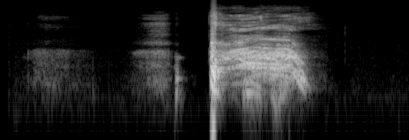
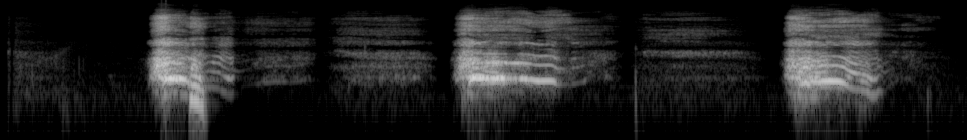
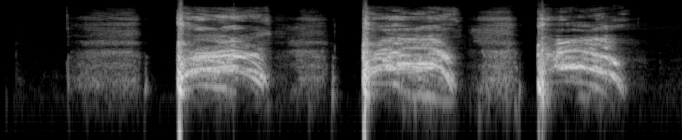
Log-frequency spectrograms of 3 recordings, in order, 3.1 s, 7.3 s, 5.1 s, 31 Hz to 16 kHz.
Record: cough_length: 3.1 s
cough_amplitude: 32768
cough_signal_mean_std_ratio: 0.38
exhalation_length: 7.3 s
exhalation_amplitude: 31042
exhalation_signal_mean_std_ratio: 0.39
three_cough_length: 5.1 s
three_cough_amplitude: 32768
three_cough_signal_mean_std_ratio: 0.54
survey_phase: beta (2021-08-13 to 2022-03-07)
age: 65+
gender: Male
wearing_mask: 'No'
symptom_none: true
smoker_status: Ex-smoker
respiratory_condition_asthma: false
respiratory_condition_other: false
recruitment_source: REACT
submission_delay: 5 days
covid_test_result: Negative
covid_test_method: RT-qPCR
influenza_a_test_result: Negative
influenza_b_test_result: Negative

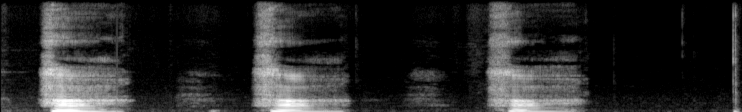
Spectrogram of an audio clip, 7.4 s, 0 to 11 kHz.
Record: exhalation_length: 7.4 s
exhalation_amplitude: 31680
exhalation_signal_mean_std_ratio: 0.35
survey_phase: beta (2021-08-13 to 2022-03-07)
age: 45-64
gender: Male
wearing_mask: 'No'
symptom_runny_or_blocked_nose: true
symptom_change_to_sense_of_smell_or_taste: true
symptom_loss_of_taste: true
symptom_onset: 5 days
smoker_status: Ex-smoker
respiratory_condition_asthma: false
respiratory_condition_other: false
recruitment_source: Test and Trace
submission_delay: 2 days
covid_test_result: Positive
covid_test_method: ePCR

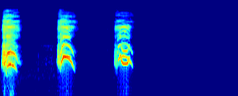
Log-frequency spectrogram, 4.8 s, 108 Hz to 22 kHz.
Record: exhalation_length: 4.8 s
exhalation_amplitude: 23112
exhalation_signal_mean_std_ratio: 0.34
survey_phase: alpha (2021-03-01 to 2021-08-12)
age: 45-64
gender: Female
wearing_mask: 'No'
symptom_cough_any: true
symptom_headache: true
symptom_onset: 6 days
smoker_status: Ex-smoker
respiratory_condition_asthma: true
respiratory_condition_other: false
recruitment_source: Test and Trace
submission_delay: 2 days
covid_test_result: Positive
covid_test_method: RT-qPCR
covid_ct_value: 15.0
covid_ct_gene: N gene
covid_ct_mean: 15.0
covid_viral_load: 12000000 copies/ml
covid_viral_load_category: High viral load (>1M copies/ml)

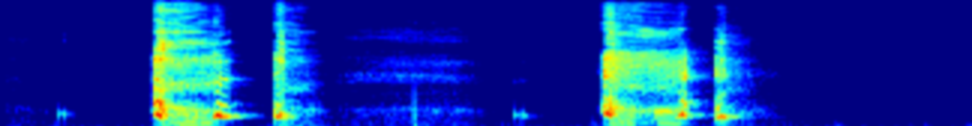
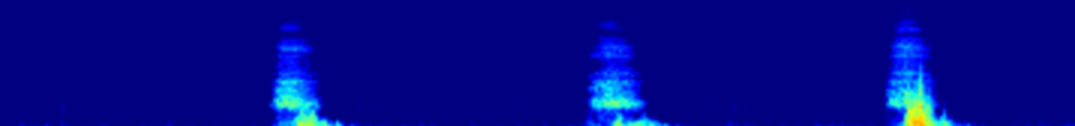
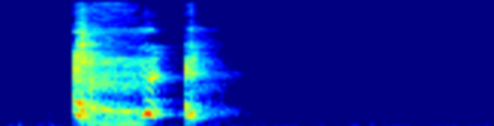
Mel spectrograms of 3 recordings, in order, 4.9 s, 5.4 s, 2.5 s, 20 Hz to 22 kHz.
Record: three_cough_length: 4.9 s
three_cough_amplitude: 32767
three_cough_signal_mean_std_ratio: 0.3
exhalation_length: 5.4 s
exhalation_amplitude: 10387
exhalation_signal_mean_std_ratio: 0.21
cough_length: 2.5 s
cough_amplitude: 16258
cough_signal_mean_std_ratio: 0.3
survey_phase: beta (2021-08-13 to 2022-03-07)
age: 18-44
gender: Female
wearing_mask: 'No'
symptom_cough_any: true
symptom_new_continuous_cough: true
symptom_runny_or_blocked_nose: true
symptom_shortness_of_breath: true
symptom_sore_throat: true
symptom_fatigue: true
symptom_fever_high_temperature: true
symptom_headache: true
symptom_other: true
symptom_onset: 4 days
smoker_status: Ex-smoker
respiratory_condition_asthma: false
respiratory_condition_other: false
recruitment_source: Test and Trace
submission_delay: 2 days
covid_test_result: Positive
covid_test_method: RT-qPCR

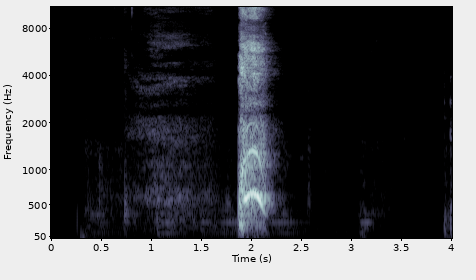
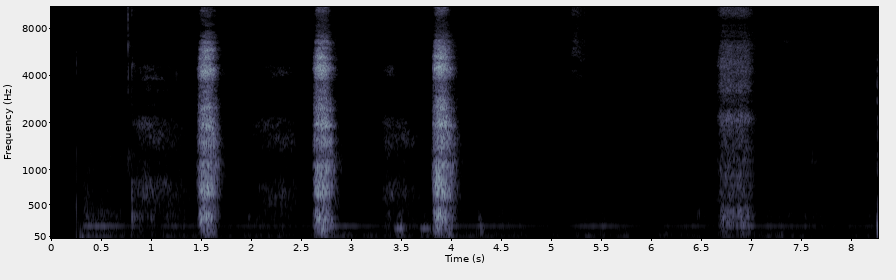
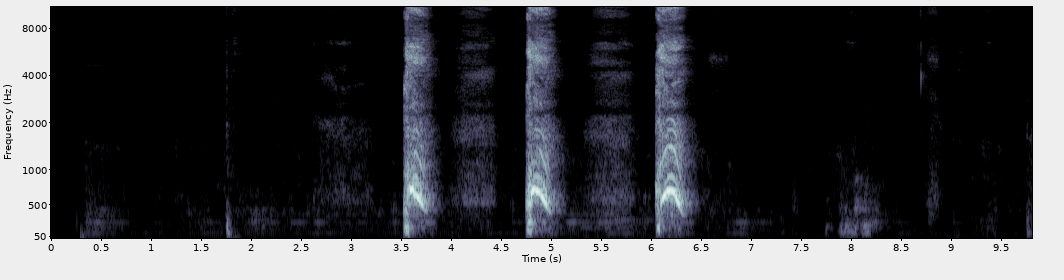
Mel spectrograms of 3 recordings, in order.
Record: cough_length: 4.0 s
cough_amplitude: 32768
cough_signal_mean_std_ratio: 0.22
exhalation_length: 8.3 s
exhalation_amplitude: 7585
exhalation_signal_mean_std_ratio: 0.24
three_cough_length: 9.8 s
three_cough_amplitude: 30678
three_cough_signal_mean_std_ratio: 0.23
survey_phase: beta (2021-08-13 to 2022-03-07)
age: 18-44
gender: Female
wearing_mask: 'No'
symptom_fatigue: true
smoker_status: Never smoked
respiratory_condition_asthma: false
respiratory_condition_other: false
recruitment_source: REACT
submission_delay: 1 day
covid_test_result: Negative
covid_test_method: RT-qPCR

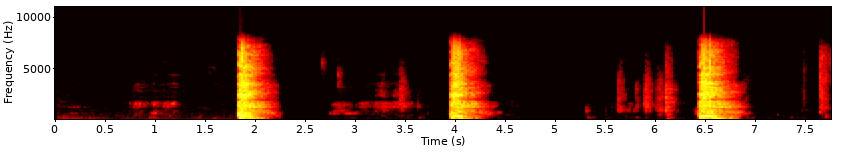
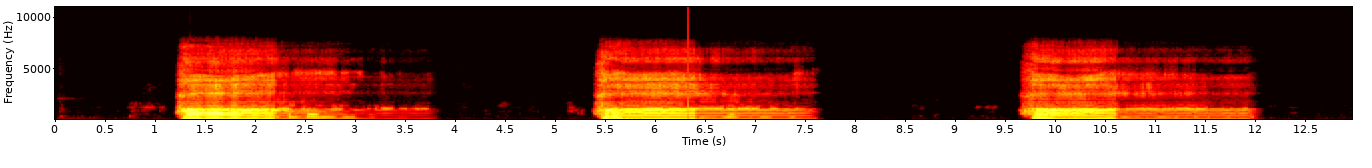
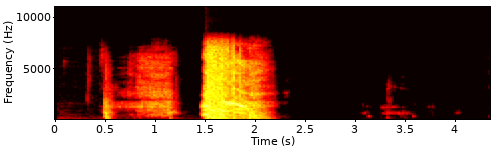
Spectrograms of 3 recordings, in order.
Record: three_cough_length: 7.8 s
three_cough_amplitude: 32768
three_cough_signal_mean_std_ratio: 0.24
exhalation_length: 13.0 s
exhalation_amplitude: 32768
exhalation_signal_mean_std_ratio: 0.44
cough_length: 4.4 s
cough_amplitude: 32768
cough_signal_mean_std_ratio: 0.33
survey_phase: beta (2021-08-13 to 2022-03-07)
age: 65+
gender: Male
wearing_mask: 'No'
symptom_none: true
smoker_status: Never smoked
respiratory_condition_asthma: false
respiratory_condition_other: true
recruitment_source: REACT
submission_delay: 1 day
covid_test_result: Negative
covid_test_method: RT-qPCR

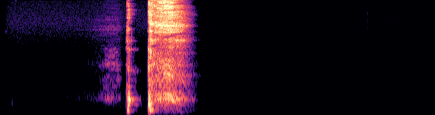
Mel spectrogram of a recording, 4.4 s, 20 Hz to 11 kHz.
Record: cough_length: 4.4 s
cough_amplitude: 32768
cough_signal_mean_std_ratio: 0.23
survey_phase: beta (2021-08-13 to 2022-03-07)
age: 18-44
gender: Male
wearing_mask: 'No'
symptom_runny_or_blocked_nose: true
symptom_change_to_sense_of_smell_or_taste: true
symptom_loss_of_taste: true
smoker_status: Never smoked
respiratory_condition_asthma: false
respiratory_condition_other: false
recruitment_source: Test and Trace
submission_delay: 1 day
covid_test_result: Positive
covid_test_method: RT-qPCR
covid_ct_value: 26.1
covid_ct_gene: ORF1ab gene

